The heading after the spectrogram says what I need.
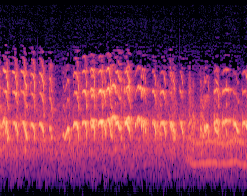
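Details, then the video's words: Cockatiels kept as pets, play-fighting in a friendly way, chatter nonstop in quick harsh trills of about four notes a second, ending over a thin steady whistle. "Ｃｏｃｋａｔｉｅｌｓ friendly fight & Talking in own language"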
